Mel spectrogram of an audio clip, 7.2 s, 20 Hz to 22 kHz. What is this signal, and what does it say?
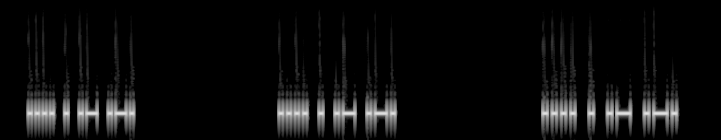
Morse code, heard as a keyed tone, about 30 wpm, 700 Hz. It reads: HEAR HEAR HEAR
